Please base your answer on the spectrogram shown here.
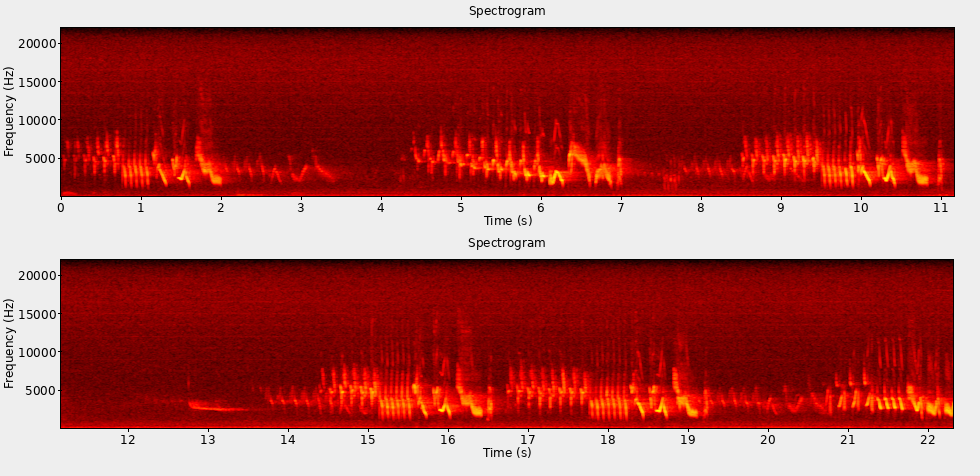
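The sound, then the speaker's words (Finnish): A common chaffinch sings bright, rapid trilled phrases again and again, each burst separated by a short pause, clear and alone apart from one brief call in a gap. “Peipponen.”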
